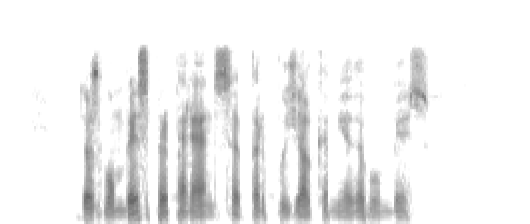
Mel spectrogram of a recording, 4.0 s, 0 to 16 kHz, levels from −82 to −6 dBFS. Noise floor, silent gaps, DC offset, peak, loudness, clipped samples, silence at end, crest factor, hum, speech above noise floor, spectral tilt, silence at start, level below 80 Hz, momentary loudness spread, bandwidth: -84 dBFS; none; under 0.1%; -20 dBFS; -42 LUFS; under 0.1%; 0.75 s; 26 dB; none; 41 dB; -2 dB/octave; 0.6 s; -76 dBFS; 11 LU; 9.6 kHz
